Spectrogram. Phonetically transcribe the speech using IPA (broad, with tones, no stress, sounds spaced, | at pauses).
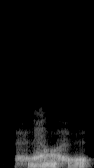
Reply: h ʊ˩˥ ɣ ə˞˩˥ h ɔ˩˥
